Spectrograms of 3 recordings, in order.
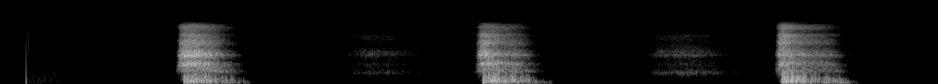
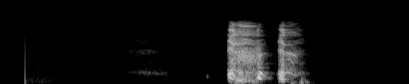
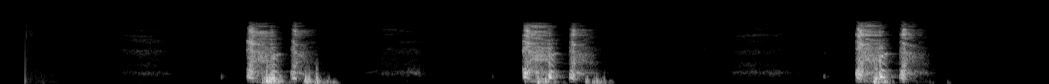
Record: exhalation_length: 9.4 s
exhalation_amplitude: 21718
exhalation_signal_mean_std_ratio: 0.31
cough_length: 4.1 s
cough_amplitude: 28264
cough_signal_mean_std_ratio: 0.28
three_cough_length: 10.5 s
three_cough_amplitude: 28659
three_cough_signal_mean_std_ratio: 0.29
survey_phase: beta (2021-08-13 to 2022-03-07)
age: 18-44
gender: Female
wearing_mask: 'No'
symptom_cough_any: true
symptom_runny_or_blocked_nose: true
symptom_shortness_of_breath: true
symptom_sore_throat: true
symptom_abdominal_pain: true
symptom_fatigue: true
symptom_headache: true
symptom_change_to_sense_of_smell_or_taste: true
symptom_other: true
symptom_onset: 4 days
smoker_status: Never smoked
respiratory_condition_asthma: true
respiratory_condition_other: false
recruitment_source: Test and Trace
submission_delay: 2 days
covid_test_result: Positive
covid_test_method: RT-qPCR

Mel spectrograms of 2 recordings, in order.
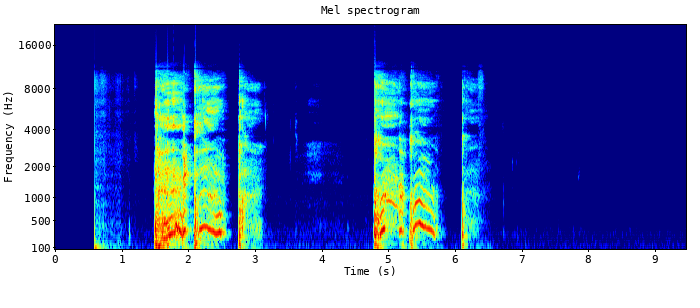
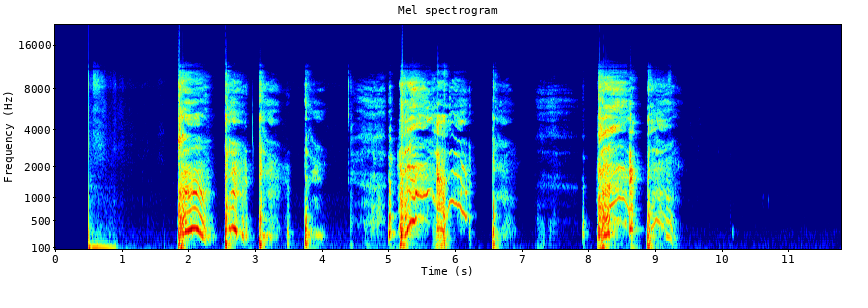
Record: cough_length: 9.5 s
cough_amplitude: 26028
cough_signal_mean_std_ratio: 0.39
three_cough_length: 11.8 s
three_cough_amplitude: 26028
three_cough_signal_mean_std_ratio: 0.41
survey_phase: beta (2021-08-13 to 2022-03-07)
age: 45-64
gender: Male
wearing_mask: 'No'
symptom_cough_any: true
symptom_runny_or_blocked_nose: true
symptom_shortness_of_breath: true
symptom_sore_throat: true
symptom_fatigue: true
symptom_headache: true
symptom_onset: 6 days
smoker_status: Never smoked
respiratory_condition_asthma: false
respiratory_condition_other: false
recruitment_source: Test and Trace
submission_delay: 2 days
covid_test_result: Positive
covid_test_method: RT-qPCR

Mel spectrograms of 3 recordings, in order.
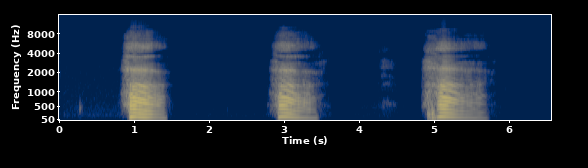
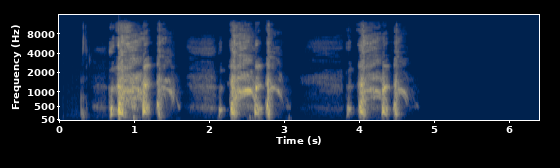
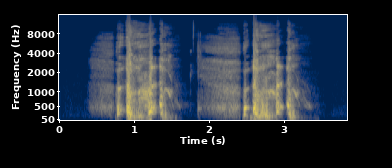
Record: exhalation_length: 6.6 s
exhalation_amplitude: 32684
exhalation_signal_mean_std_ratio: 0.28
three_cough_length: 6.4 s
three_cough_amplitude: 32768
three_cough_signal_mean_std_ratio: 0.36
cough_length: 3.8 s
cough_amplitude: 32768
cough_signal_mean_std_ratio: 0.4
survey_phase: beta (2021-08-13 to 2022-03-07)
age: 18-44
gender: Male
wearing_mask: 'No'
symptom_none: true
smoker_status: Ex-smoker
respiratory_condition_asthma: false
respiratory_condition_other: false
recruitment_source: REACT
submission_delay: 4 days
covid_test_result: Negative
covid_test_method: RT-qPCR
influenza_a_test_result: Negative
influenza_b_test_result: Negative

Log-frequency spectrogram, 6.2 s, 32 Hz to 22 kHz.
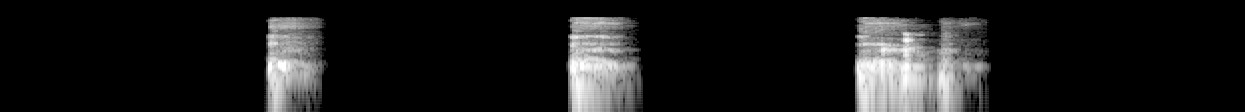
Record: three_cough_length: 6.2 s
three_cough_amplitude: 28058
three_cough_signal_mean_std_ratio: 0.23
survey_phase: alpha (2021-03-01 to 2021-08-12)
age: 45-64
gender: Male
wearing_mask: 'No'
symptom_cough_any: true
symptom_new_continuous_cough: true
symptom_diarrhoea: true
symptom_fatigue: true
symptom_fever_high_temperature: true
symptom_headache: true
symptom_onset: 2 days
smoker_status: Ex-smoker
respiratory_condition_asthma: false
respiratory_condition_other: false
recruitment_source: Test and Trace
submission_delay: 2 days
covid_test_result: Positive
covid_test_method: RT-qPCR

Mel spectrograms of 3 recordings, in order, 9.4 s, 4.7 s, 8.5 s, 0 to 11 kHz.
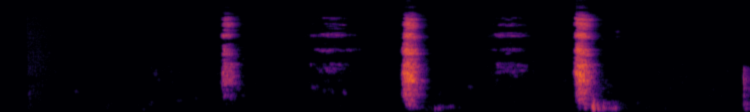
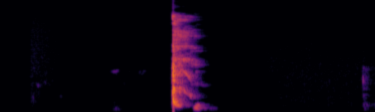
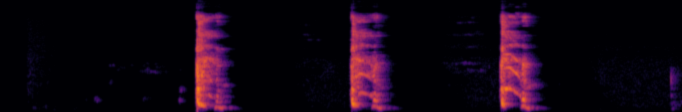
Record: exhalation_length: 9.4 s
exhalation_amplitude: 18297
exhalation_signal_mean_std_ratio: 0.19
cough_length: 4.7 s
cough_amplitude: 32767
cough_signal_mean_std_ratio: 0.14
three_cough_length: 8.5 s
three_cough_amplitude: 32767
three_cough_signal_mean_std_ratio: 0.23
survey_phase: beta (2021-08-13 to 2022-03-07)
age: 65+
gender: Male
wearing_mask: 'No'
symptom_none: true
smoker_status: Ex-smoker
respiratory_condition_asthma: true
respiratory_condition_other: false
recruitment_source: REACT
submission_delay: 5 days
covid_test_result: Negative
covid_test_method: RT-qPCR
influenza_a_test_result: Negative
influenza_b_test_result: Negative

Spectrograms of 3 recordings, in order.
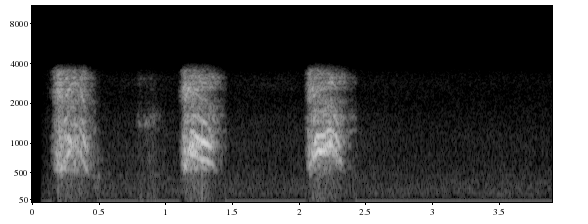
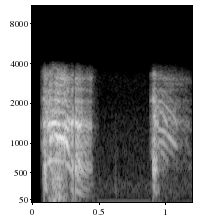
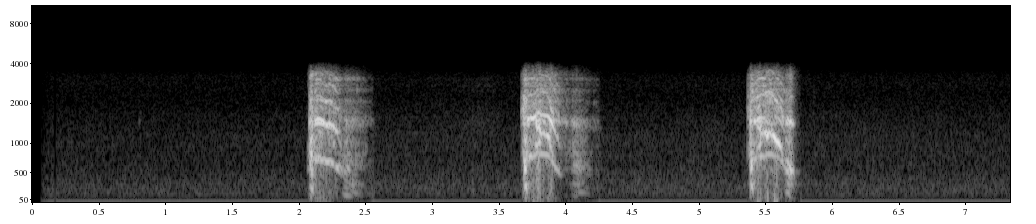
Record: exhalation_length: 3.9 s
exhalation_amplitude: 7068
exhalation_signal_mean_std_ratio: 0.35
cough_length: 1.2 s
cough_amplitude: 17158
cough_signal_mean_std_ratio: 0.49
three_cough_length: 7.3 s
three_cough_amplitude: 16511
three_cough_signal_mean_std_ratio: 0.29
survey_phase: beta (2021-08-13 to 2022-03-07)
age: 45-64
gender: Male
wearing_mask: 'No'
symptom_none: true
smoker_status: Never smoked
respiratory_condition_asthma: false
respiratory_condition_other: false
recruitment_source: REACT
submission_delay: 3 days
covid_test_result: Negative
covid_test_method: RT-qPCR
influenza_a_test_result: Negative
influenza_b_test_result: Negative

